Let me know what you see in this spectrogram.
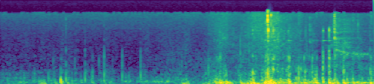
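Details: Resonant percussion note over the lungs during a teaching physical examination of the thorax on an adult female patient, before moving to the anterior thorax.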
